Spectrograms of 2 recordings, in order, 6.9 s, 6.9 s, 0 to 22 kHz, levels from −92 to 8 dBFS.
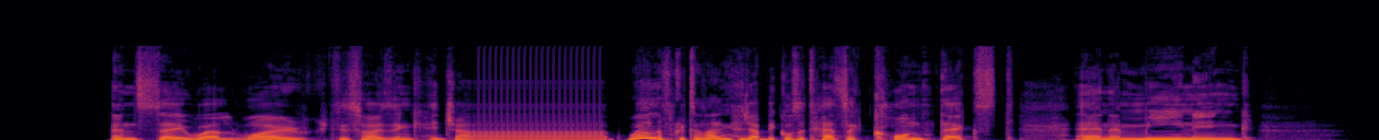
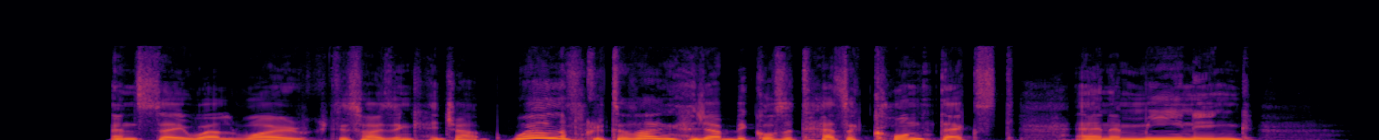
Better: second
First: audio freezing; at 2.5 s for 0.5 s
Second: none

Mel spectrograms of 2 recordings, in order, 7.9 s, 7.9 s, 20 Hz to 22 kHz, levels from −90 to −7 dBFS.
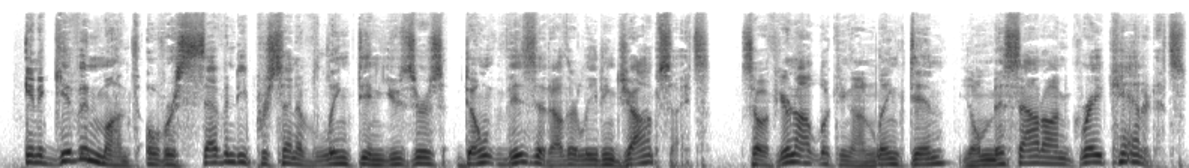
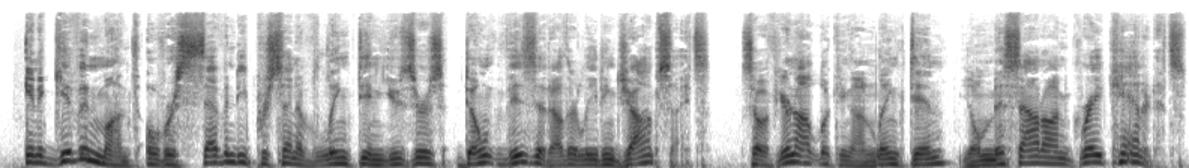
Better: neither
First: none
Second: none

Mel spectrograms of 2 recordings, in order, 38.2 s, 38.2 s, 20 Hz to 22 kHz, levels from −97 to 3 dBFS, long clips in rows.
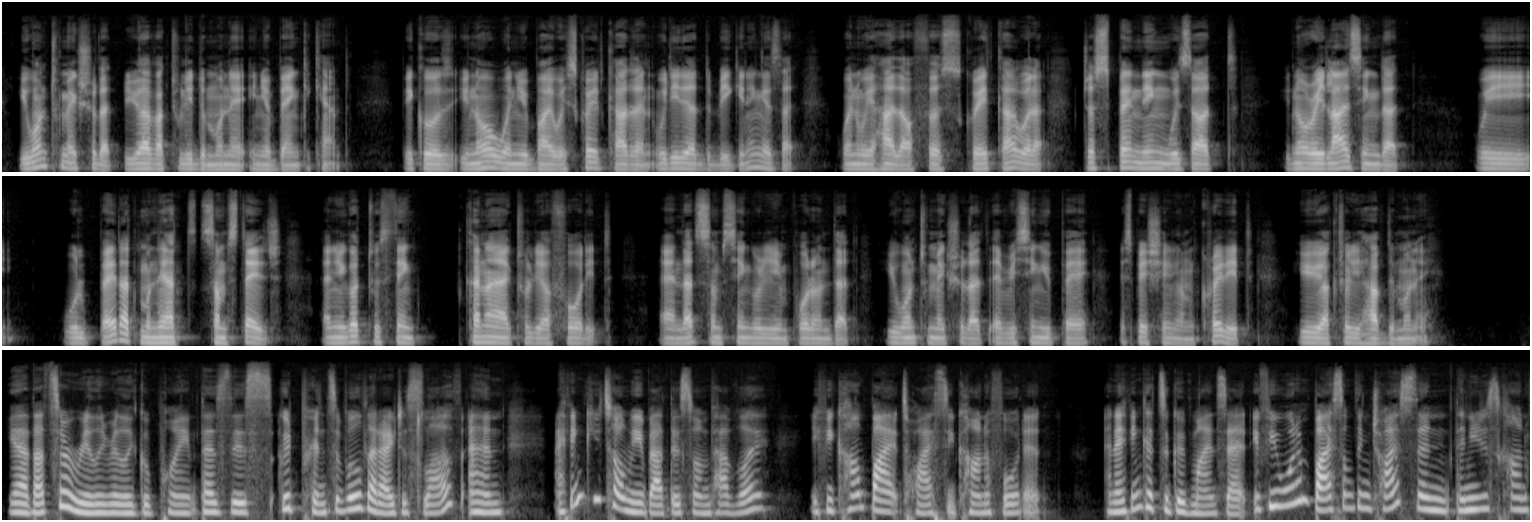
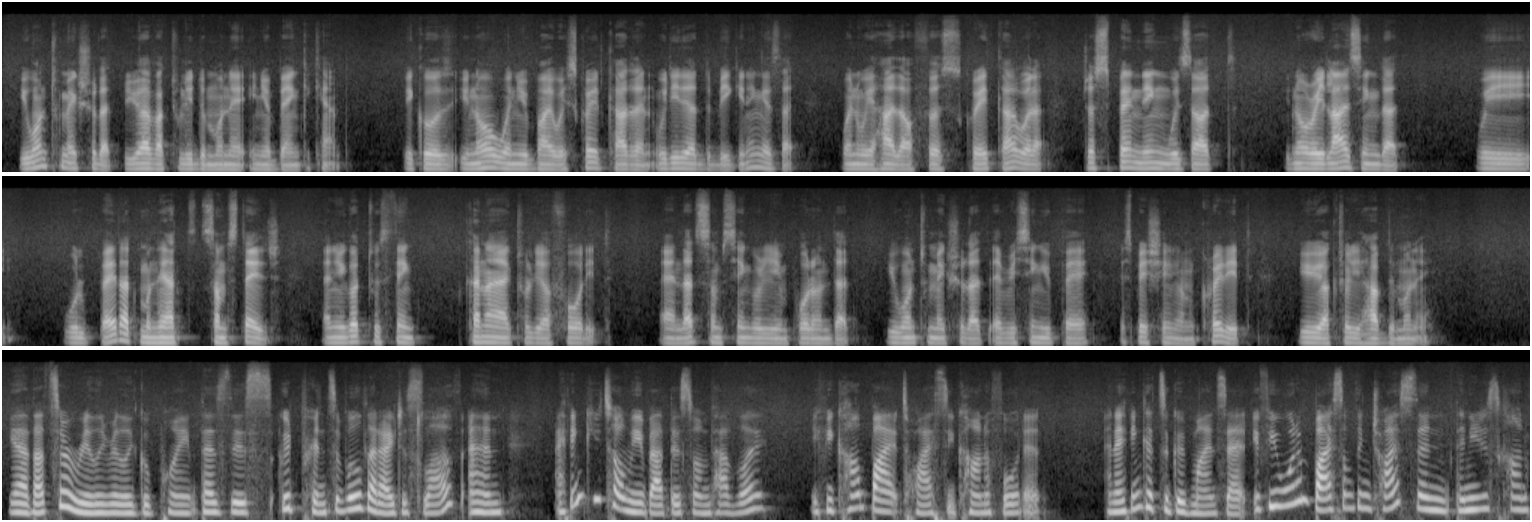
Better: first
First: none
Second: hiss; faint; throughout; 30 dB below the speech

